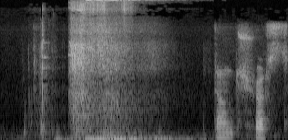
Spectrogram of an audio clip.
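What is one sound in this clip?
Electricity crackles and sizzles.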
